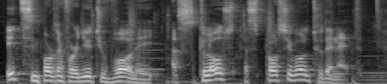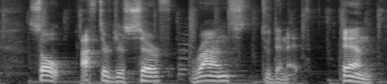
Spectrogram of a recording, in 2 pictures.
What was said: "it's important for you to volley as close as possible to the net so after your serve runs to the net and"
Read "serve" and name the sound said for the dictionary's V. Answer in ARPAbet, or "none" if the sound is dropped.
F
